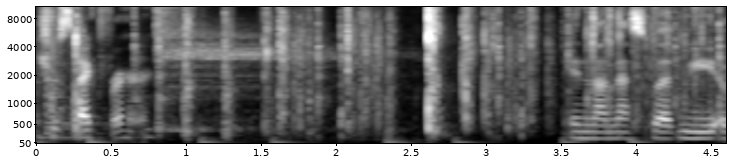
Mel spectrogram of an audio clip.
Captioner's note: shoes tapping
